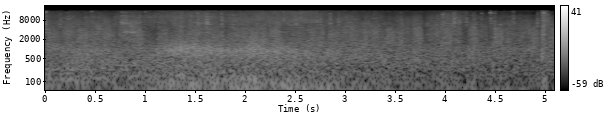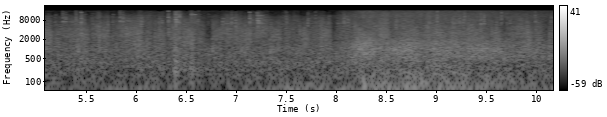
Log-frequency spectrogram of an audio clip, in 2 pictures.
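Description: Footsteps run quickly over sand.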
